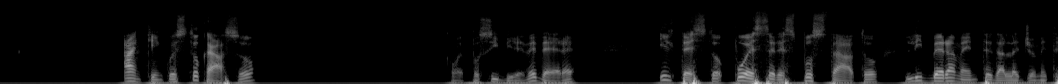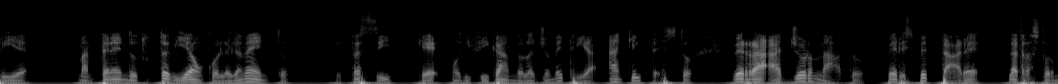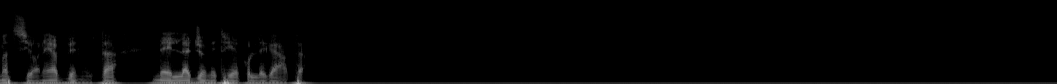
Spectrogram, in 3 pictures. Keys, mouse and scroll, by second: 0.0-4.6 drag, 5.1-6.2 middle drag, 12.1 click, 12.9 click, 14.3 click, 26.0-27.4 drag, 29.5 click.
